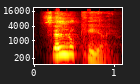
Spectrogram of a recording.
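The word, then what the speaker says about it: Σελεύκεια: 역사적인 이해를 조금 더 설명을 드린다면 안디옥이라는 도시는 안티오쿠스라는, 셀류쿠스라는 왕의 아버지의 이름으로 지어졌는데, 이 셀류쿠스가 오늘 실루기아라는 말의 이 원어적인 이 발음은 셀루케이아예요. 셀루케이아라는 말은 형용사형인데 셀류쿠스의 것이라는 뜻입니다.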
